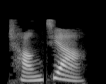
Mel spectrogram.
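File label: "长假", Mandarin Chinese; hsk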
